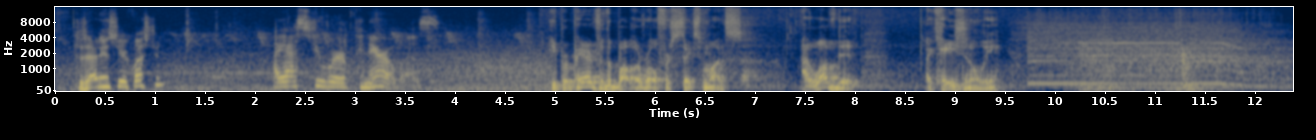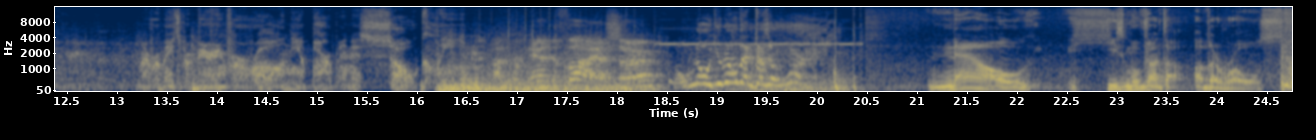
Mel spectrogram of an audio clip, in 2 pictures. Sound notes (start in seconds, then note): 9.7 vacuum cleaner humming; 17.5 alarm blaring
